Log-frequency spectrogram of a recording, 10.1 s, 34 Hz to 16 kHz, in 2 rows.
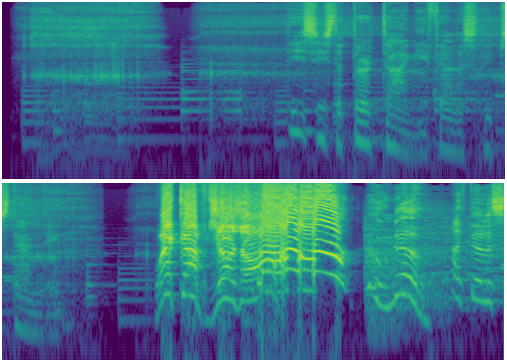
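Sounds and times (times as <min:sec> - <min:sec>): person snoring: 0:00.1 - 0:03.6, 0:04.2 - 0:06.6
soft background music: 0:00.1 - 0:10.0.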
